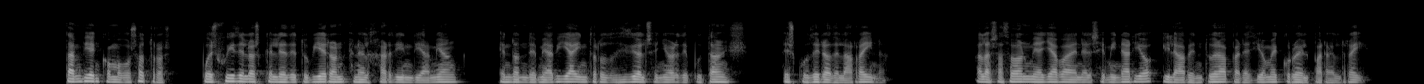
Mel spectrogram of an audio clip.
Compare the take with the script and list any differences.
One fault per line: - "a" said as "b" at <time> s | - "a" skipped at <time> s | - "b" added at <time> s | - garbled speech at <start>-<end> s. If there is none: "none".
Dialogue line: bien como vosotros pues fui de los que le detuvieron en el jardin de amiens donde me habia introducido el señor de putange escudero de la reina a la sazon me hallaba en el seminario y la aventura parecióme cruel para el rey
- "en" added at 5.0 s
